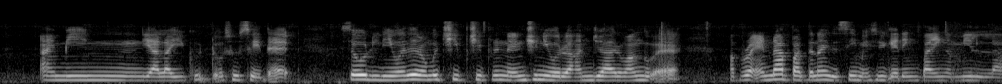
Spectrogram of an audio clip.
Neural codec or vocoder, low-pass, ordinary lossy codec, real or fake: none; none; none; real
